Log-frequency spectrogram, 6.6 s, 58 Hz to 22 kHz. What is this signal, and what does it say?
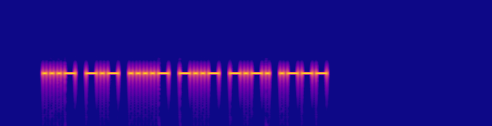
Morse code, heard as a keyed tone, about 25 wpm, 700 Hz. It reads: VK4XCJ
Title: DXCC-100 Call Signs - 6 Characters - 25wpm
